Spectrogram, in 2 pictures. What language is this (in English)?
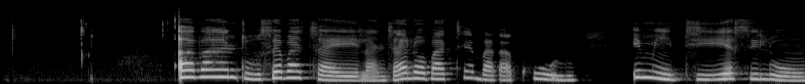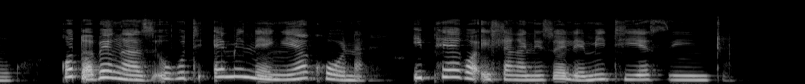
North Ndebele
